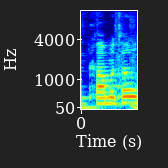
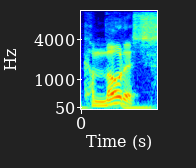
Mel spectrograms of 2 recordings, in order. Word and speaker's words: Commodus: Comatose? That is Commodus.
